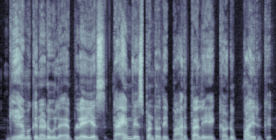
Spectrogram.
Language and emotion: Tamil, disgusted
